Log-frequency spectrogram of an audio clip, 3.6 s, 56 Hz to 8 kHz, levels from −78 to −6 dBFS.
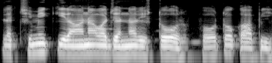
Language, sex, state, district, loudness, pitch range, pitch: Hindi, male, Madhya Pradesh, Umaria, -16 LUFS, 105-120 Hz, 115 Hz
